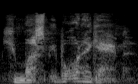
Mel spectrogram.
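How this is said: It is said in a tender, longing tone. It is a loving invitation. The speaker calls it right. "It's an invitation. It's a longing"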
